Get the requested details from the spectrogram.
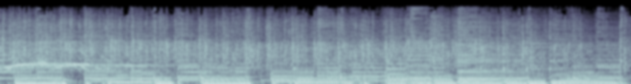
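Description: Steady audience applause for the singer's partner, loud and continuous, over live music with a thumping bass line and sustained chords. The clapping blends into the band for the whole stretch, with a brief dip partway through.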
